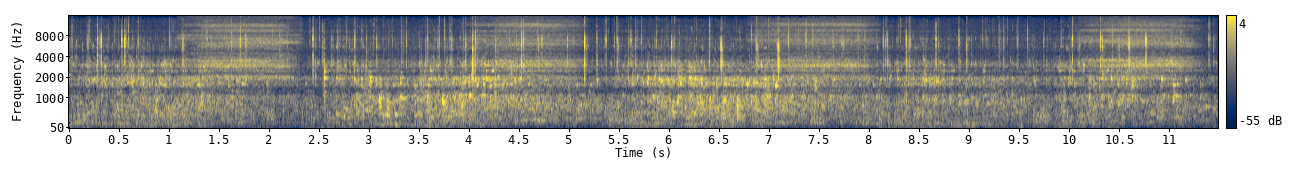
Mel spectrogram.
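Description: Underwater sound of scuba divers breathing through their regulators: exhaled bubbles gurgling and rushing in swells every few seconds, with faint scattered clicks.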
